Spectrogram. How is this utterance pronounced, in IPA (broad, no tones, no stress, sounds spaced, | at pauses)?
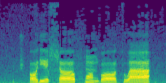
t͡ʃʼ ɔ ɾʲ e ɬ ʌː f ɔ̃ ɠ ɔː t w a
